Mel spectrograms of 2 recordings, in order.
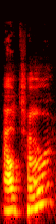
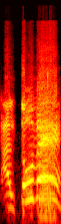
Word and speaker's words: Altuve: Something about Jose Altur. I think that's how you say his name. You mean Altuve?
